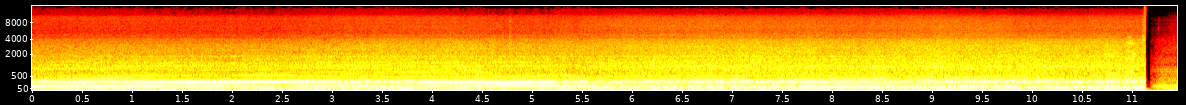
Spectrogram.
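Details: 2000 Honda Civic with eBay header, test pipe replacing the catalytic converter, OE piping, resonator and muffler, before added resonator; accelerating normally then hard, coarse raspy buzz above about 2,800 rpm.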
